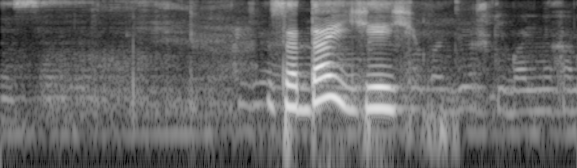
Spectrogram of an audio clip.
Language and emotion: Russian, neutral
